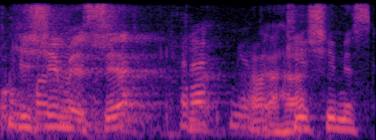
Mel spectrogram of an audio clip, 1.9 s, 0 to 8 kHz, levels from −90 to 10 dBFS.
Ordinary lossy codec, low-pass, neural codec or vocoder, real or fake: none; 7.2 kHz; none; real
